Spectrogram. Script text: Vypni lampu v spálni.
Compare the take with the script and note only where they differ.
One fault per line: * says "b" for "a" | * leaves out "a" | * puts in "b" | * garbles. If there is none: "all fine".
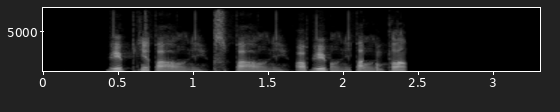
* says "spálni" for "lampu"
* garbles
